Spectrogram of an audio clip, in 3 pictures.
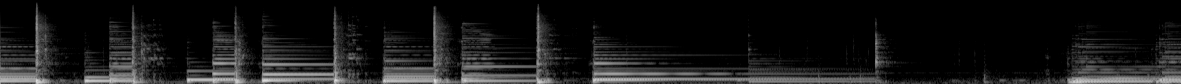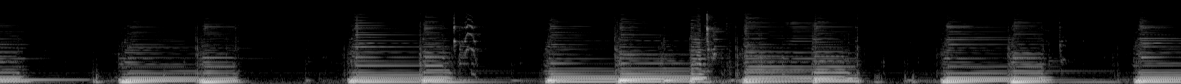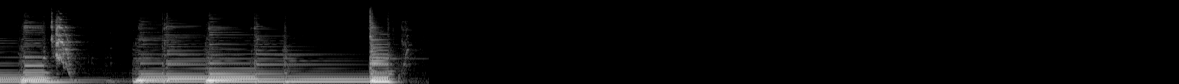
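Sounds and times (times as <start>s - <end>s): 
guitar through Shure SM57 microphone: 0.0s - 27.9s.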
